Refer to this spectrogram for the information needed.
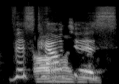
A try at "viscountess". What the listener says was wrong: Viscountess. The S is silent.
